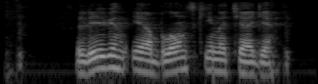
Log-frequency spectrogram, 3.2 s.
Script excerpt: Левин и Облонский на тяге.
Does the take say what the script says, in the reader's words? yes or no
yes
